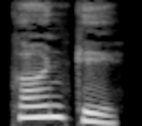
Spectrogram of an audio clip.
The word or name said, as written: ಕಾಣ್ಕೆ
